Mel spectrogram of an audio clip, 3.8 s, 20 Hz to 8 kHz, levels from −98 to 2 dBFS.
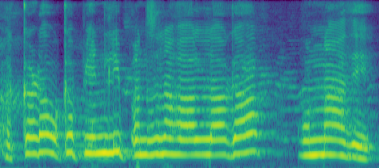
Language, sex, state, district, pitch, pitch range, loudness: Telugu, female, Andhra Pradesh, Annamaya, 270 Hz, 265-295 Hz, -11 LUFS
